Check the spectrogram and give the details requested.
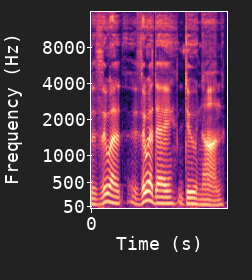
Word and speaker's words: Tuatha Dé Danann: And so you pronounce them Tuatha Dé Danann, and it's translated as the tribe of Danu.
